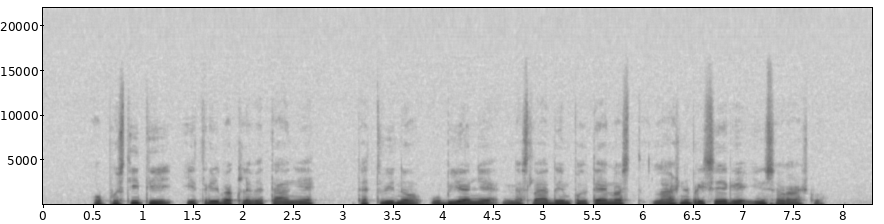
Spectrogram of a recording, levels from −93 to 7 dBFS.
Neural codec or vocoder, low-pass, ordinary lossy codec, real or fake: vocoder, 44.1 kHz, 128 mel bands every 256 samples, BigVGAN v2; none; none; fake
